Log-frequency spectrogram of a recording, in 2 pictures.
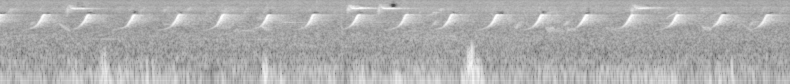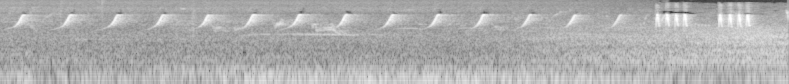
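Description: A small bird calls with rapid, repeated chirps.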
